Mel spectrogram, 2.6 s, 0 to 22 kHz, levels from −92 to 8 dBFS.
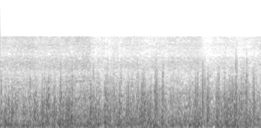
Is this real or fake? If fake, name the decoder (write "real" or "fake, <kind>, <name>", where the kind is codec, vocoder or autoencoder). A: fake, vocoder, Vocos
